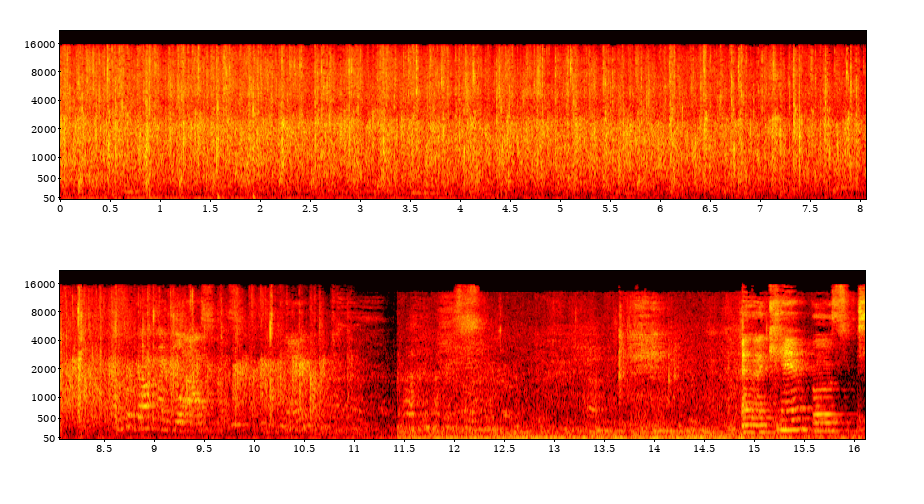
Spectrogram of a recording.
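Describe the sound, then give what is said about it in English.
A crowd applauds steadily with dense, continuous clapping that stays loud throughout, with a brief dip before it swells again, and a few voices and cheers mixed into the clapping. “And so please, a huge round of applause for the woman without you,”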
